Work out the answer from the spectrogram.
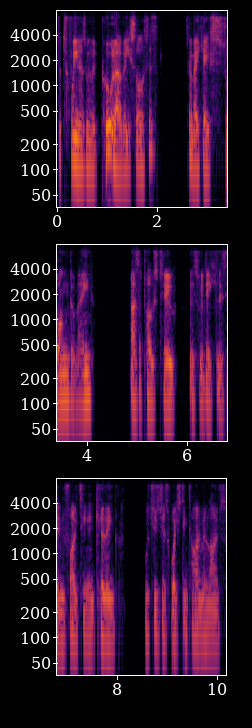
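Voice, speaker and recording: Man as earnest vampire envoy in tabletop play: creaky mid-pitched voice, measured and persuasive, dull lo-fi livestream sound. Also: level tone, a little mellow. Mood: conciliatory. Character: earnest, diplomatic vampire envoy seeking a truce. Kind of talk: in-character tabletop roleplay dialogue.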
